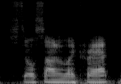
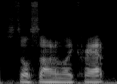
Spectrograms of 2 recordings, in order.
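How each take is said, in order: Both takes have the same delivery.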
